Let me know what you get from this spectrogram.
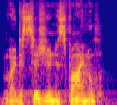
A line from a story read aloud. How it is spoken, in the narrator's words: my father replied, his voice phlegmy but empathetic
